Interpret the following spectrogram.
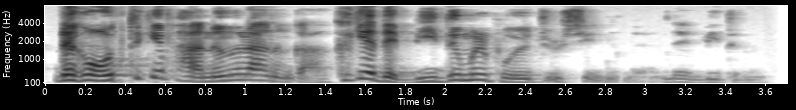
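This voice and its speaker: A man's voice: on the high side, animated, racing, gravelly. A man preaching a Sunday sermon as pastor, asking the congregation questions and leading a call-and-response. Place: church sanctuary.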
